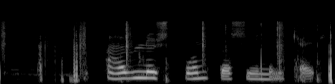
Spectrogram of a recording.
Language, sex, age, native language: Icelandic, female, 10, Icelandic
